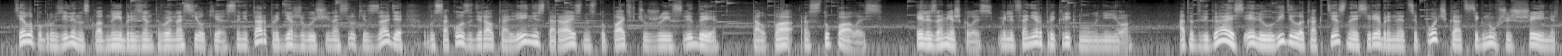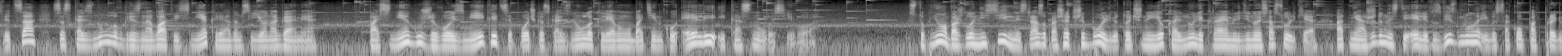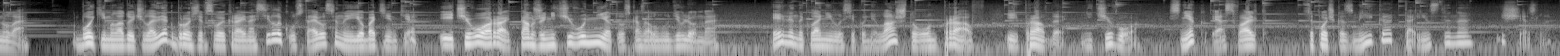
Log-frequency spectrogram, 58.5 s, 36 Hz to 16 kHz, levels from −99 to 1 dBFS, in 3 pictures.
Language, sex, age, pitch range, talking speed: Russian, male, 20-39, 105-135 Hz, 120 wpm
